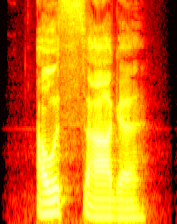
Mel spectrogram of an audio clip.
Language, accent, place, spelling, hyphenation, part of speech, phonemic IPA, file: German, Germany, Berlin, Aussage, Aus‧sa‧ge, noun, /ˈaʊ̯sˌzaːɡə/, De-Aussage.ogg
- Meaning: 1. proposition 2. statement, claim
